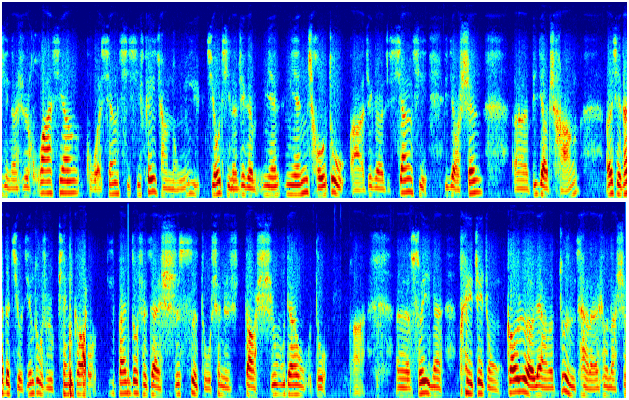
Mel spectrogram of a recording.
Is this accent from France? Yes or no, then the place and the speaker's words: yes; Avignon, Provence-Alpes-Côte d'Azur, France; 我在南法长大，阿维尼翁，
